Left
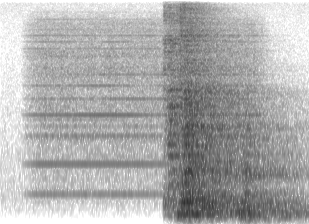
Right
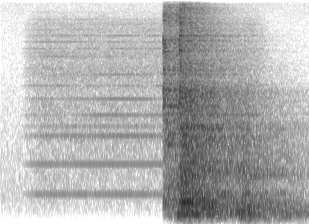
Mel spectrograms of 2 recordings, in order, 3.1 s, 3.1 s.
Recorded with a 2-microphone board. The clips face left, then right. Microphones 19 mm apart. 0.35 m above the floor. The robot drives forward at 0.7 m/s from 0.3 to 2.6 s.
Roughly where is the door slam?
Right.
